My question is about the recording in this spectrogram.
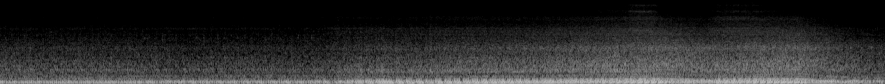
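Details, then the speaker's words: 1940s Chevrolet C30 Blitz CMP truck six-cylinder, first start after sitting 20 years, fed from a temporary fuel tank after basic checks. Steady, even low idle with a smooth rumble rising slightly mid-clip; no knocks or misses, it runs beautifully. "so there we go everybody sitting for 20 years with just a few basic little checks starts and runs runs beautifully listen to that sound of the six cylinder chevy engine"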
